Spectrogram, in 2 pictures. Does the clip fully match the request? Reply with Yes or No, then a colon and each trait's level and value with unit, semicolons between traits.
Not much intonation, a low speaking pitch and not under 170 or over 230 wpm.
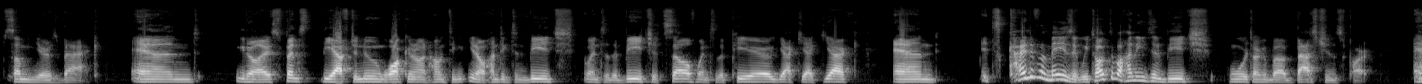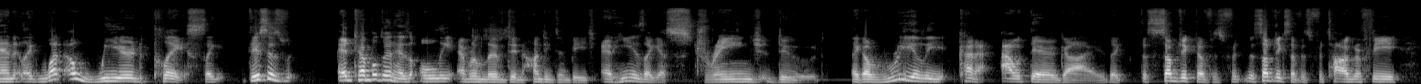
No: average, 3.2 semitones; low, 125 Hz; average, 190 wpm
